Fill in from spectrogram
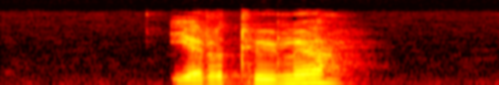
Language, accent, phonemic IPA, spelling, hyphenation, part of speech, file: German, Austria, /ˈɪʁtyːmɐ/, Irrtümer, Irr‧tü‧mer, noun, De-at-Irrtümer.ogg
- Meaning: nominative/accusative/genitive plural of Irrtum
